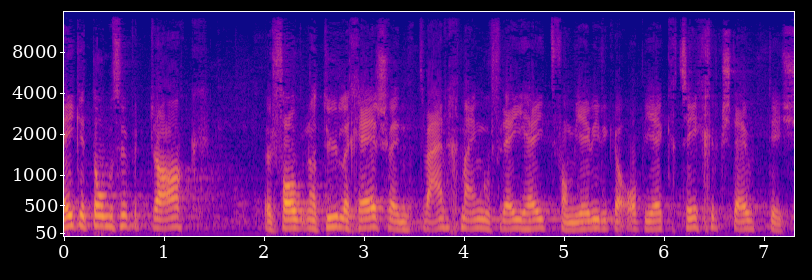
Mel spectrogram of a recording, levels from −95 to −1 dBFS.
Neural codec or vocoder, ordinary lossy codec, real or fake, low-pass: none; none; real; 14.4 kHz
